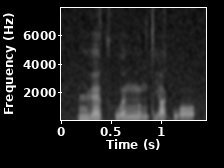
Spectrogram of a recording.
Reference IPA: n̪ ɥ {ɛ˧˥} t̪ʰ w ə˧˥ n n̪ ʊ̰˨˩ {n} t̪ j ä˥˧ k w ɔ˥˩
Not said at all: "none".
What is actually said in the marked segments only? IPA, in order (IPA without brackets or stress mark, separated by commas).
ɛ˥, ŋ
